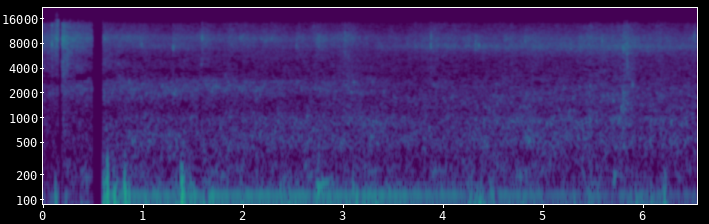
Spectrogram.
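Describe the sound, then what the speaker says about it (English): Steady rush of creek water flowing across the street from a home, a continuous broadband wash with soft surges, heard alone at a moderate distance. "Creek across the street"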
